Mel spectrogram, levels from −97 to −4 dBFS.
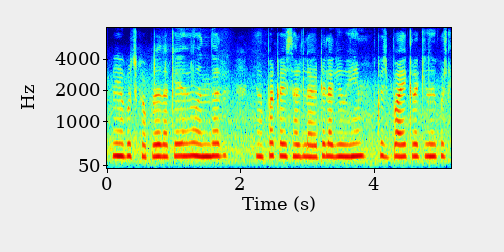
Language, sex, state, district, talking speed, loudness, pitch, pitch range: Hindi, female, Bihar, Madhepura, 210 wpm, -16 LUFS, 260 Hz, 255-265 Hz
